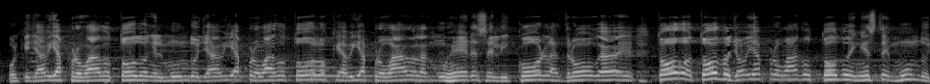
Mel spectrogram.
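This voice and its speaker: A man with a Costa Rican accent preaching a sermon, telling his testimony with strong emotion, moving from hushed speech to loud cries. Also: sits high. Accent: Costa Rican Spanish. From Costa Rica. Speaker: apostle preaching. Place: large church hall. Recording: reverberant church hall. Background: soft guitar music.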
